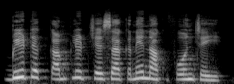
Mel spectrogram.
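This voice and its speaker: A calm, firm middle-aged aunt in an audiobook, as a woman narrator voices her, giving steady, encouraging but strict advice. The voice sits fairly high. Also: fast talker, natural voice.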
